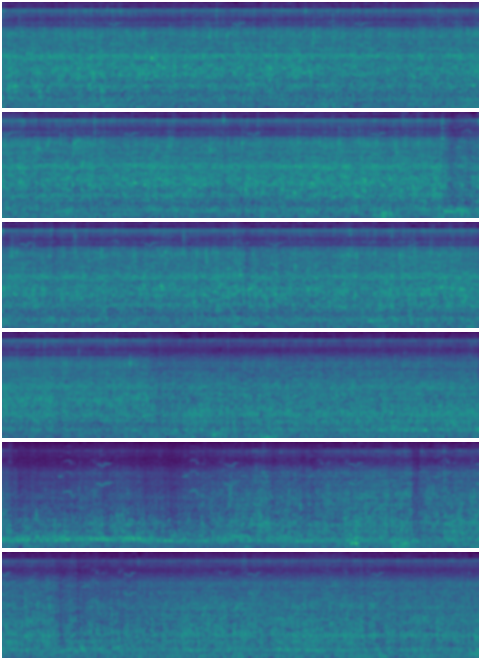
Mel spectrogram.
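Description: Steady hiss of rain and tyres on a wet road, heard from inside a moving vehicle; the hiss thins out about two-thirds of the way through.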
